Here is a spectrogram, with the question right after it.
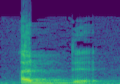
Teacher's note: lidah kita ke gusi bagian atas sebagaimana kita melafalkan huruf ta di dalam keadaan mati huruf da terdengar suaranya memantul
